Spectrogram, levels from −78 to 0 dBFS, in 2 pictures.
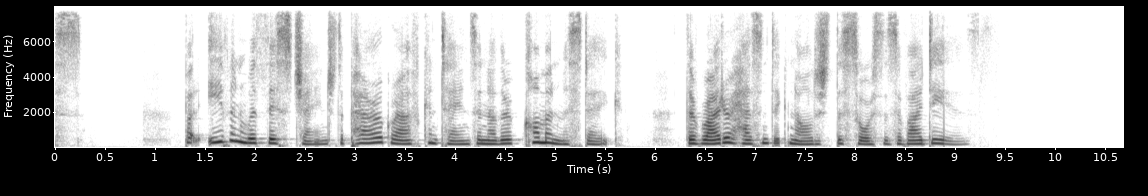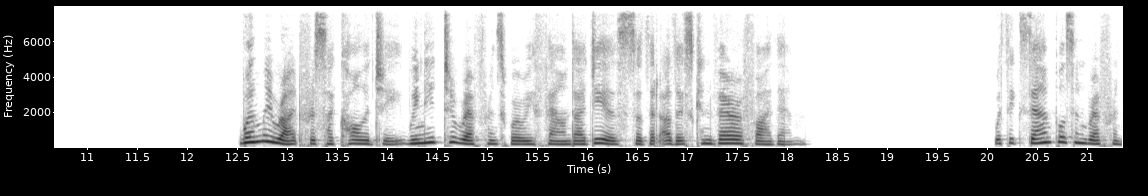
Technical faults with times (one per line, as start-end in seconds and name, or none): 0.30-0.88 comfort noise in place of the background
1.16-1.30 comfort noise in place of the background
5.72-5.98 comfort noise in place of the background
9.24-12.52 comfort noise in place of the background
